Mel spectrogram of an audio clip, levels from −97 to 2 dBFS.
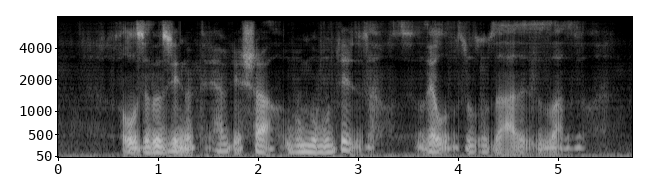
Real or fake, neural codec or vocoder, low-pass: fake; autoencoder, 22.05 kHz, a latent of 192 numbers a frame, VITS, trained on many speakers; 7.2 kHz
